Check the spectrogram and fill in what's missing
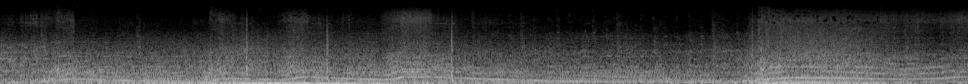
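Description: Toyota Supra in Forza Horizon 5 drives with a loud, continuous engine that rises and falls through gear changes and revs, tires squealing, close and dense throughout.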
